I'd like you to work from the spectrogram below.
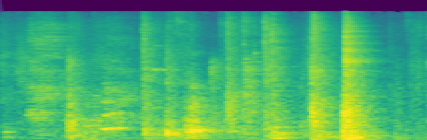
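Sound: door being shut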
